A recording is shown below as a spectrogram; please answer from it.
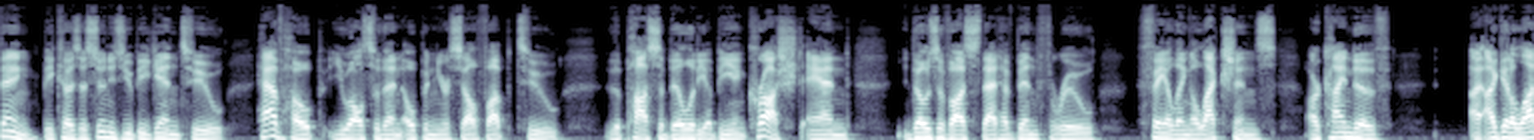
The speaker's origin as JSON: {"language": "English", "region": "Midwest", "country": "United States", "said": "is I'm from the Midwest. I know Madison, Wisconsin really well."}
